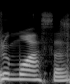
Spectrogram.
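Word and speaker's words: frumoasă: Yeah, our teacher would always say, I'm teaching you Limba Romana Frumosa. Did I say that right? – Frumoasa. – Frumoasa. It's been a long time.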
